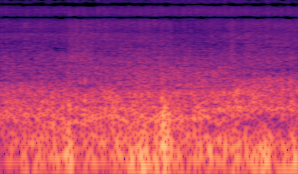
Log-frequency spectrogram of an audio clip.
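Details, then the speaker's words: Old Rheem Classic central AC outdoor unit that would not turn on, after replacing capacitors: steady low hum of compressor and fan with even airy rush, no clicking or buzzing, normal running. "all right here's the final update got the ac running new capacitators"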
